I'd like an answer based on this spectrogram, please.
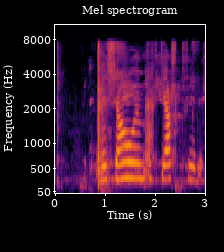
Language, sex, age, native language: Icelandic, female, 9, Icelandic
